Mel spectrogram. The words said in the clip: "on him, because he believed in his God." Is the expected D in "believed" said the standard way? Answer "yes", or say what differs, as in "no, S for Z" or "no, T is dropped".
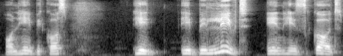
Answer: yes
